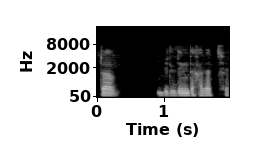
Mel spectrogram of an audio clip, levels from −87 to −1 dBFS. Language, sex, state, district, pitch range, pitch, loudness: Bengali, male, West Bengal, Dakshin Dinajpur, 105-120 Hz, 120 Hz, -31 LUFS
